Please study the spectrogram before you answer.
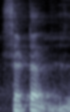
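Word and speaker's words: subtle: था बट लेकिन अ सटल B silent सल vibration failed in deep meditation ठीक है सल का मतलब क्या होता है बी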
